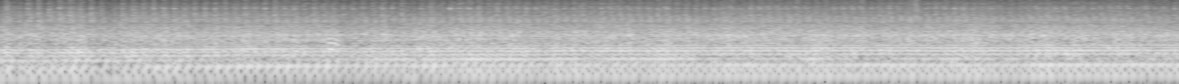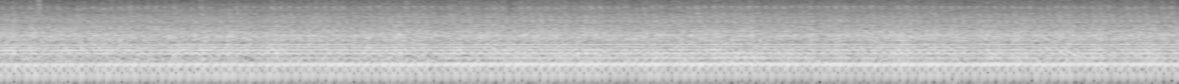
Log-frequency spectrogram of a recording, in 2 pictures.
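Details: Free roadside lawnmower with Honda engine, started after opening the fuel valve; steady, even small-engine drone with constant pitch, no misses or knocks; runs normally.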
